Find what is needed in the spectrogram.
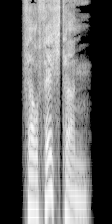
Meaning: dative plural of Verfechter
- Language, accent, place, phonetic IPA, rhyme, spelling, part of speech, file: German, Germany, Berlin, [fɛɐ̯ˈfɛçtɐn], -ɛçtɐn, Verfechtern, noun, De-Verfechtern.ogg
